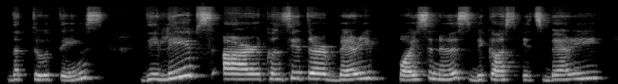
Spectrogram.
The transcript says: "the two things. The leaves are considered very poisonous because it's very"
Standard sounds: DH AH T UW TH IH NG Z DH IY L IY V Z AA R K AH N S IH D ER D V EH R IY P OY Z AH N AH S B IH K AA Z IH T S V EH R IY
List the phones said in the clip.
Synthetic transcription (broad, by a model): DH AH T UW T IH NG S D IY L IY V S AA R K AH N S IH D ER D V EH R IY P OY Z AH N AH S B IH K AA S IH T S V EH R IY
